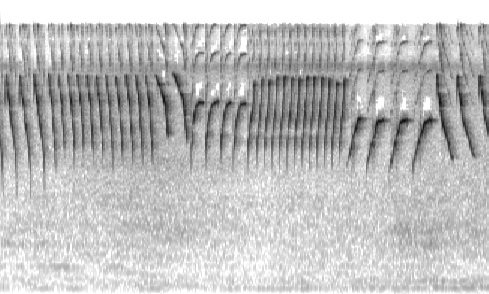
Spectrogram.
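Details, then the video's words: Spanish Timbrado canary sings a training song of rapid steep descending notes in quick series, a close-packed rolling trill, then slower looping whistled slurs, over light background noise. "Spanish Timbrado Song For Training | Canary Singing"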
